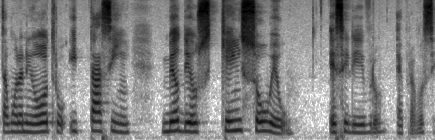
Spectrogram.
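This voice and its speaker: In a very clean recording with a silent background, a woman speaks in a dark, mellow tone with monotone, flat intonation. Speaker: book youtuber. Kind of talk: casual vlog chat.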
